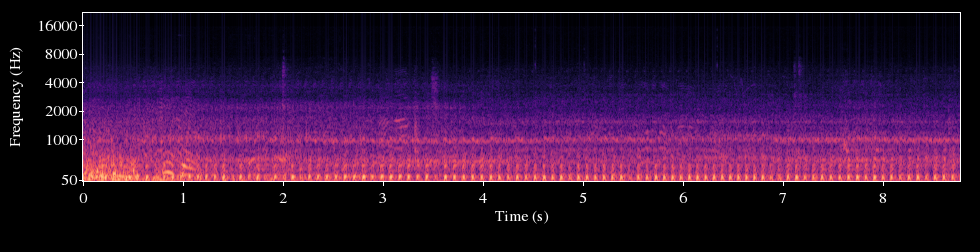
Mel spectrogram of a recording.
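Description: Motorcycle engine idling with an even, rapid beat once the wind rush dies away about half a second in as the bike comes to a stop.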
